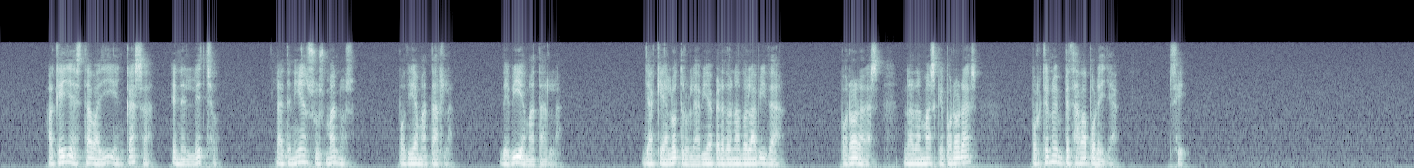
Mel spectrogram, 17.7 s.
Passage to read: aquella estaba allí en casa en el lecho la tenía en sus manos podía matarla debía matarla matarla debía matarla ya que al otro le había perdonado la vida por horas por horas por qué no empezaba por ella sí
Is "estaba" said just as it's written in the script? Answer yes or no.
yes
